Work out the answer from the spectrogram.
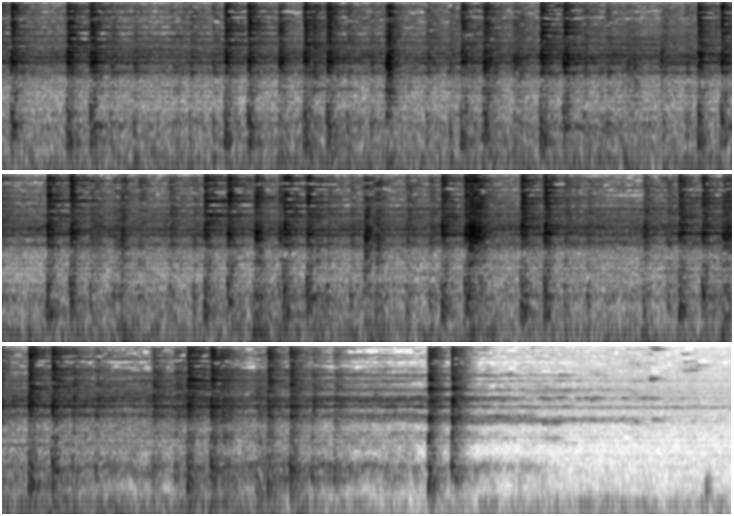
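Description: Passenger coaches of a long train rolling past, wheels clacking over rail joints over a low rumble, with a thin high squeal from the wheels. The sound dies away quickly after a last clack about nineteen seconds in, as the end of the train passes.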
